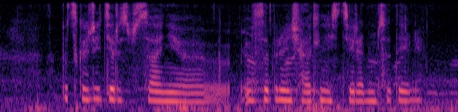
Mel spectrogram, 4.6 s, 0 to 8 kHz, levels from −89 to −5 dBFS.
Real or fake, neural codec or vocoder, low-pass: real; none; 7.2 kHz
